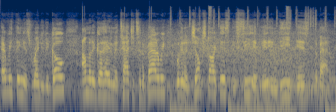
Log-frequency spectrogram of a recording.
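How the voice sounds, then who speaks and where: With music in the background, a man speaks at a very fast pace with lively intonation. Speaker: motorcycle vlogger. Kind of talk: tutorial. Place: street. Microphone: phone near.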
